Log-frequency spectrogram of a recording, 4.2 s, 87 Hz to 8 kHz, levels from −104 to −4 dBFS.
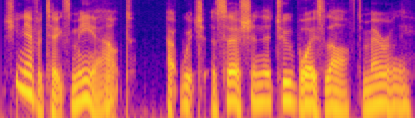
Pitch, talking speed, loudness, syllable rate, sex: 150 Hz, 190 wpm, -16 LUFS, 5.4 syllables/s, female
